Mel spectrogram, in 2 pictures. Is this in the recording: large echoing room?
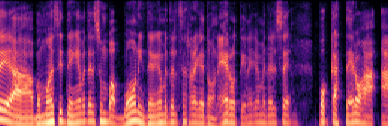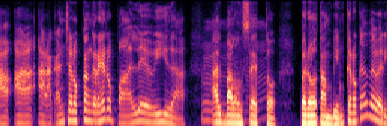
no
